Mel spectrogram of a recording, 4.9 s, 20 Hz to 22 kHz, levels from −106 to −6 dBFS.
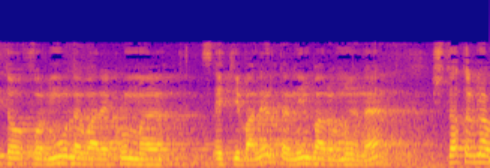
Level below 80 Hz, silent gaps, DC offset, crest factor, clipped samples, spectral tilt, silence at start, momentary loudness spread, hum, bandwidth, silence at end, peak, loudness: -44 dBFS; none; under 0.1%; 14 dB; under 0.1%; -6 dB/octave; 0 s; 10 LU; none; 8 kHz; 0 s; -2 dBFS; -17 LUFS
